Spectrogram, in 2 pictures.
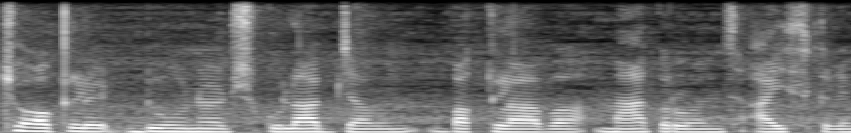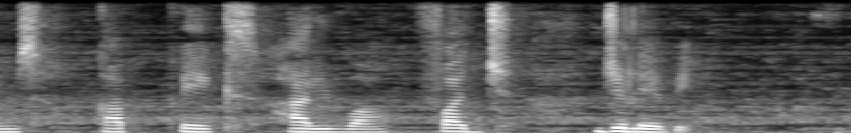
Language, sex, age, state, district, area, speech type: Telugu, female, 18-30, Telangana, Jangaon, urban, spontaneous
